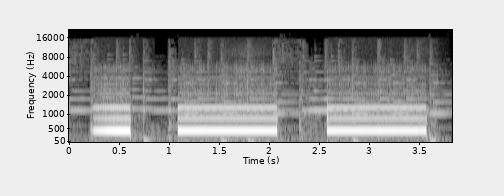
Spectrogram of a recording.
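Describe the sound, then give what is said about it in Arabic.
Ringback tone of an outgoing phone call: three loud, steady mid-pitched tones, the first shorter and the next two about a second each, separated by short silent gaps. “بداية راح نحاول نتصل بالأخ زهير عمية، عم نحاول نتصل فيه.”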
